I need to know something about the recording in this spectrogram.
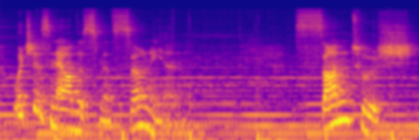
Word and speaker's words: Xantus: is now the smithsonian santosh is how you pronounce it in hungarian but we call it zantos hummingbird when the light hits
